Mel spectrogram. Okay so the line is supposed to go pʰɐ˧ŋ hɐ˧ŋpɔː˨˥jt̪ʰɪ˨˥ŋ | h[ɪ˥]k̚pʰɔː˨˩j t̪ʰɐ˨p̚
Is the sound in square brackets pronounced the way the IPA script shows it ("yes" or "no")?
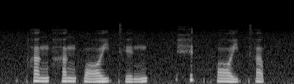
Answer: yes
